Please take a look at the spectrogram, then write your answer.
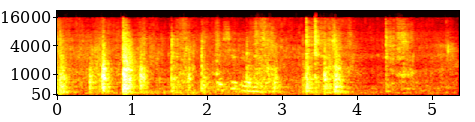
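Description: Metal spoon clinks and scrapes against a pan in quick bursts, stirring fried eggplant into a fish curry with potatoes over a gentle sizzle, close and busy, then briefly quieter.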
